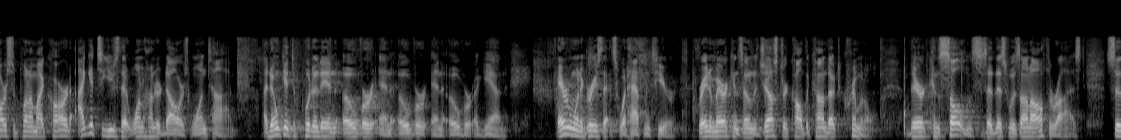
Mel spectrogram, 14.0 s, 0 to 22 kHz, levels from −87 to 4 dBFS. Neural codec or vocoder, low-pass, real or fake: none; 7.2 kHz; real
